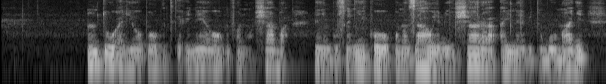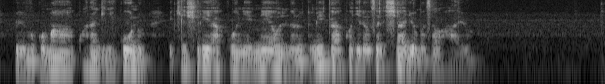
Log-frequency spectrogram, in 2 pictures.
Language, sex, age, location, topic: Swahili, male, 25-35, Dar es Salaam, agriculture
